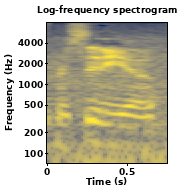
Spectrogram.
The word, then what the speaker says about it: Presidio: How do you pronounce that? It's definitely Presidio.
